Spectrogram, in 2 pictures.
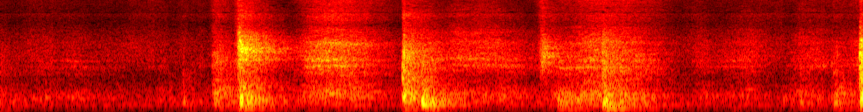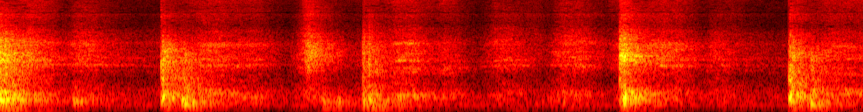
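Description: Burpees on a tiled floor: repeated thuds and scuffs of trainers and hands landing on the tiles, roughly once a second and unevenly spaced.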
